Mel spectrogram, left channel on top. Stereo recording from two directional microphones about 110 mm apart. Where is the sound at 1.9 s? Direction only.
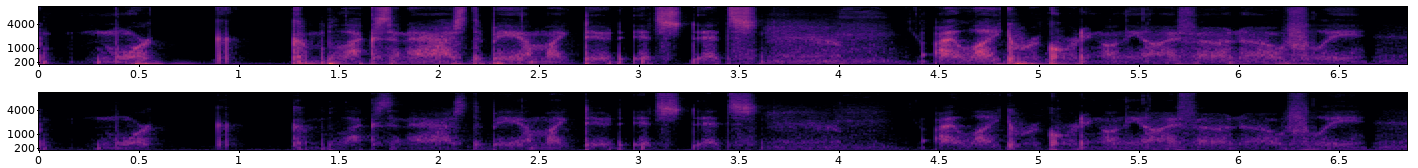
90° left.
